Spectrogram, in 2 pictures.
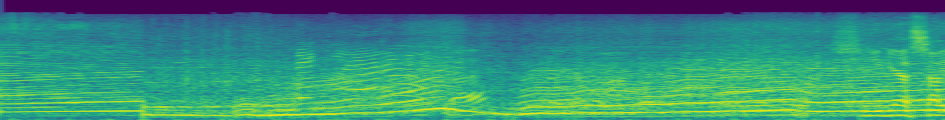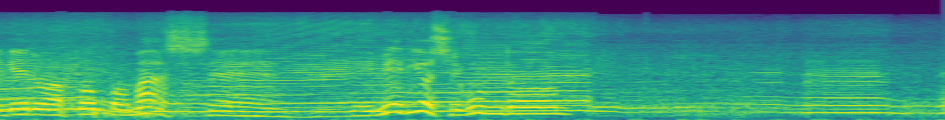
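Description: A small racing buggy engine revs hard, rising and falling in pitch.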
